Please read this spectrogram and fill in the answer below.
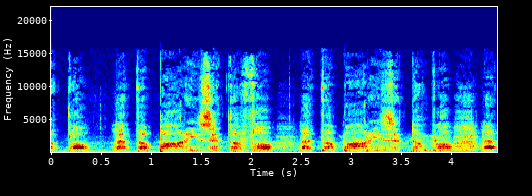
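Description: A person whispering in short phrases, quietly.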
